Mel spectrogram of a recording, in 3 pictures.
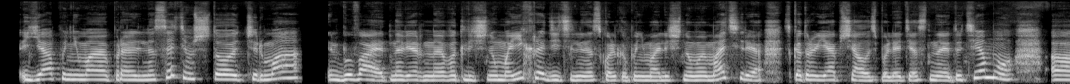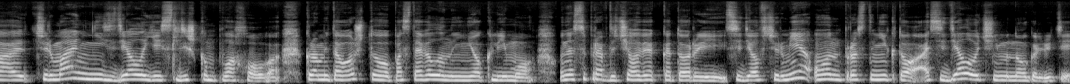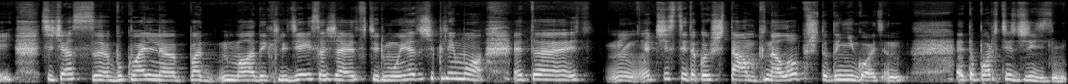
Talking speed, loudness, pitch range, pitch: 155 wpm, -11 LUFS, 195-230 Hz, 210 Hz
